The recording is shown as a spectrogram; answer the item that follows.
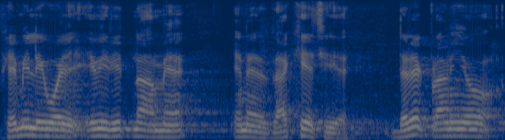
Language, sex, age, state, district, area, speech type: Gujarati, male, 60+, Gujarat, Amreli, rural, spontaneous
